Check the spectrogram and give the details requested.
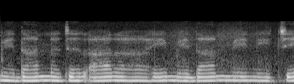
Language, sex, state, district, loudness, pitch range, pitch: Hindi, female, Chhattisgarh, Bastar, -13 LUFS, 175-180 Hz, 175 Hz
